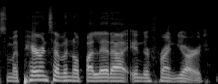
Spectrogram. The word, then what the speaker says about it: Nopalera: So do you pronounce the brand as Nopal or it's Nopalera? So the brand is Nopalera, but the plant is nopal, and which is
